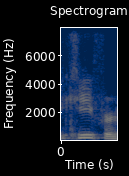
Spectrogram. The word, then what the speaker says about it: Kieffer: a very special guest today i've got kiefer did i pronounce your name last name correctly you did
